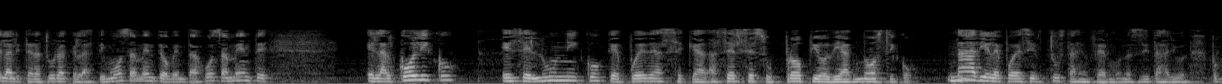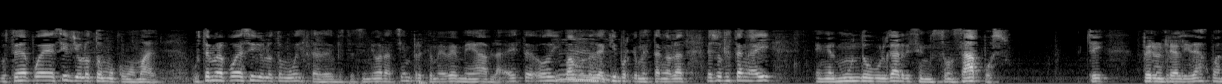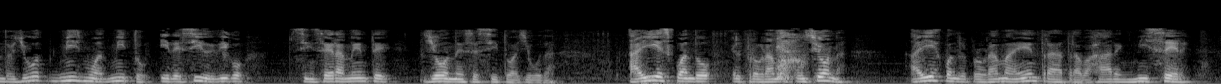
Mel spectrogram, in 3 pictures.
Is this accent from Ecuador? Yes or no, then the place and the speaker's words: yes; Guayaquil, Guayas, Ecuador; now in Quito, Ecuador; Yo soy de Guayaquil y en Guayaquil el promedio de consumo está de 11 años para arriba.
